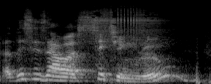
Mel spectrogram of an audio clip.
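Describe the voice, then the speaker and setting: A man playing a genial, well-bred young gentleman, polite and slightly flustered, in a Victorian radio play. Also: high voice, wildly swooping pitch, measured pace, slight background noise, full character voice. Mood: apologetic, eager. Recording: echoey room.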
